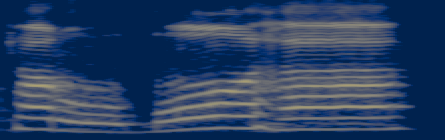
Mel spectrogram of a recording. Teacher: Nanti yang ro bisa lebih ditebalkan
